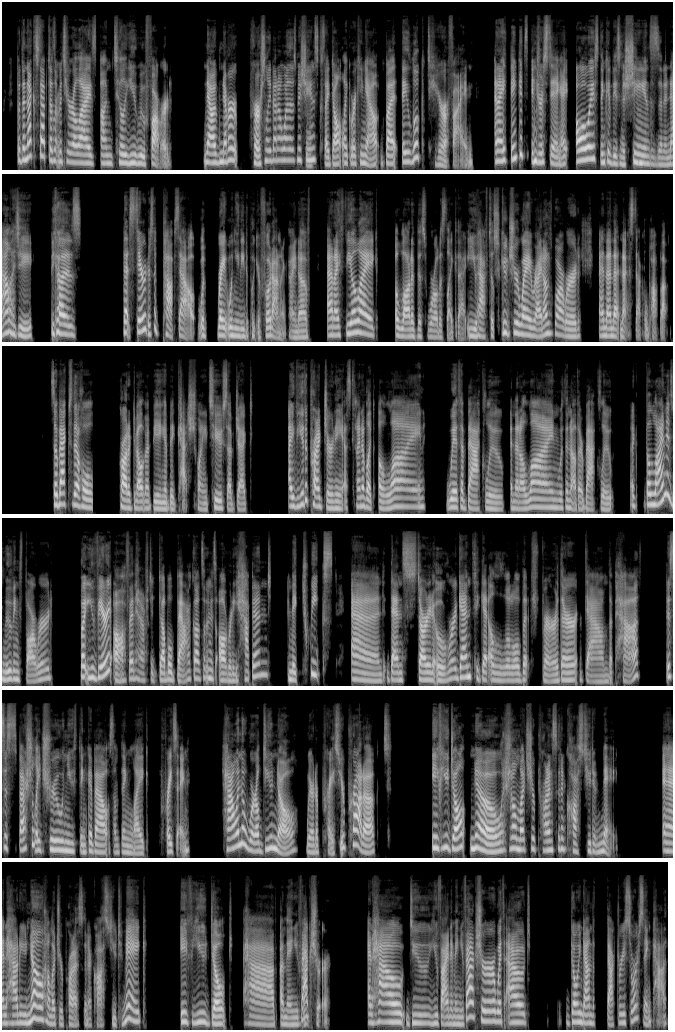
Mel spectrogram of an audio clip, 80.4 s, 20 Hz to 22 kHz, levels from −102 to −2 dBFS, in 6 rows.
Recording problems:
none

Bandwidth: 15.5 kHz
